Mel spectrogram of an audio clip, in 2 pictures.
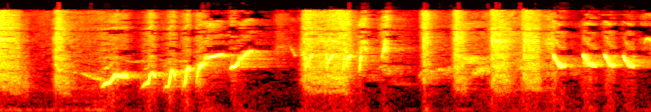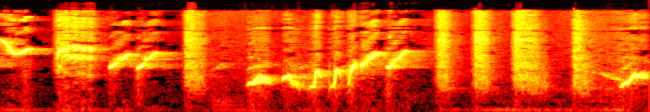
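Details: White-rumped shama song used as a training recording for songbirds: loud, varied whistled phrases with rapid rising and falling notes, sharp clicks and brief pauses between bursts, plus a faint low hum.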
